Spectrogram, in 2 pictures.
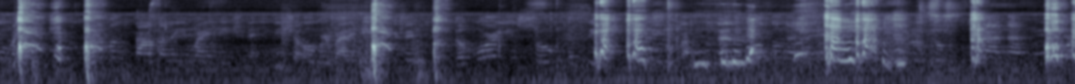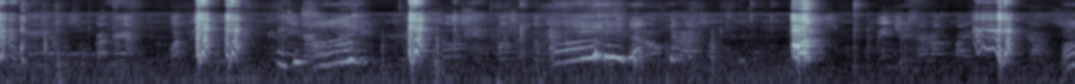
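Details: Young child giving deliberate fake coughs, short and sharp, mixed with giggles and voiced play sounds: voluntary cough.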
